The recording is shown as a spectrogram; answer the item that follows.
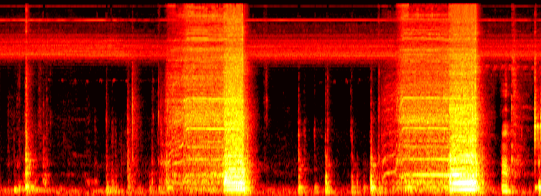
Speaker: noise you're hearing is the clutch of the drill slipping it's not something breaking so don't be alarmed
